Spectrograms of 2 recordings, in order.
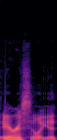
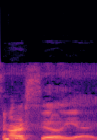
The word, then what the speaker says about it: Arcelia: And I'll tell you, I went back and forth with her name. So, I feel like more often than not, I called her Arcelia, but periodically she was Arisilia to me with a in there.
